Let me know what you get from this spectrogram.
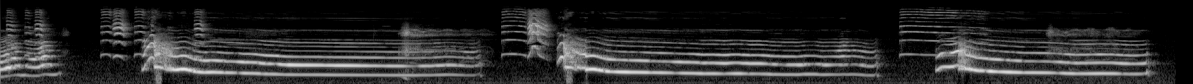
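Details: Border Terrier howling indoors: three long, loud, harmonic howls, each opening with a sharp rising yelp before sliding down and holding a steady falling tone for several seconds, separated by brief pauses and short yips.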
